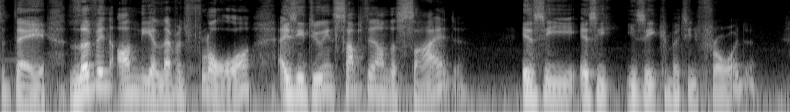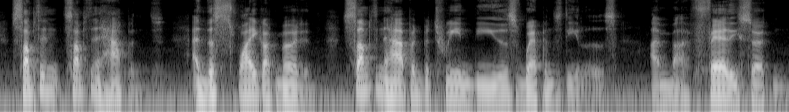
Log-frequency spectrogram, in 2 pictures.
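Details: Adult male who says his speech impediment appears when he is nervous or concentrating and goes away once he is no longer nervous. Stuttering-like disfluency.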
